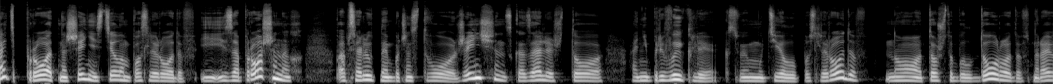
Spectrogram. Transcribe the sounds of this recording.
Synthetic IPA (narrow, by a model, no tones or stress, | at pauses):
atʲpɾoɐt̪nɐʂɛnʲɪjəsʲtʲe̞lˠəmposʲlʲɪɾo̞d̪əfiɪzːɐpɾo̞ʂɨnːɨx | ʔɐpsɐlʲut̪nəjəbəlʲʂɨnst̪vo̞ʐɛnʲɕːɪnskɐzalʲɪʂt̪o̞ | ɐnʲipɾʲɪvɨklʲɪksvəjɪmutʲe̞lˠʊposʲlʲɪɾo̞d̪əf | no̞t̪o̞ʂt̪o̞bɨlˠəd̪oɾo̞d̪əfnɾavɪ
